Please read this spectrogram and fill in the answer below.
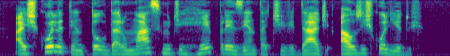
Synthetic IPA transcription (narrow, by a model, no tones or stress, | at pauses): ɐ̰iskoʎɐt̪ẽnt̪owd̪aɾʊmasimʊd͡ʒɪɦepɾezẽnt̪at͡ʃivid̪ad͡ʒɪawziʃkolid̪ʊs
